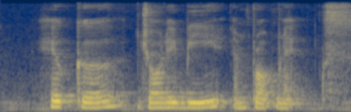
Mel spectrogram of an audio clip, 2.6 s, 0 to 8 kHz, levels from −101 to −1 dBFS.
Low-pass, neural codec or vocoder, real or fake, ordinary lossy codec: 7.2 kHz; none; real; none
